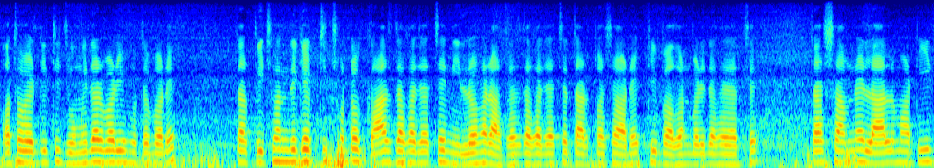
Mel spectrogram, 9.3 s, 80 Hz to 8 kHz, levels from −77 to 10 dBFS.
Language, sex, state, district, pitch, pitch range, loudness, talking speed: Bengali, male, West Bengal, Jhargram, 145 Hz, 135-155 Hz, -17 LUFS, 205 wpm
